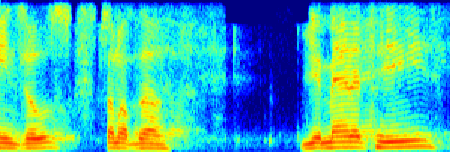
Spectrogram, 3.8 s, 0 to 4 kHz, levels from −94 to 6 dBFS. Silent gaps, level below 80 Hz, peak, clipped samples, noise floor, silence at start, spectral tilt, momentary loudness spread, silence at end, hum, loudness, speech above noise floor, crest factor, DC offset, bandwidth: none; -52 dBFS; 0 dBFS; under 0.1%; -51 dBFS; 0 s; -11 dB/octave; 12 LU; 0.1 s; none; -15 LUFS; 36 dB; 16 dB; under 0.1%; 4 kHz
